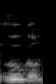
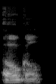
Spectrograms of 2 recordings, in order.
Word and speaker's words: ogle: You're not supposed to oogle, gentlemen. Actually, if Tiger Stripes were here, she would say it's pronounced ogle. But it's ogle.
